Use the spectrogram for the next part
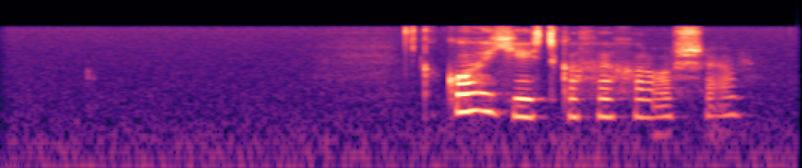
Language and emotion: Russian, neutral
